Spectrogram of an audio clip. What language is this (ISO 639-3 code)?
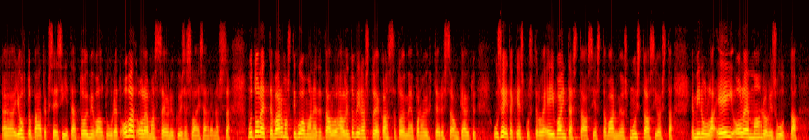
fin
